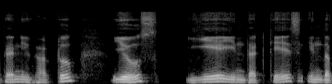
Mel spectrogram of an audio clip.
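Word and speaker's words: へ: Ye is pronounced as ye as in elephant. In elephant, how we pronounced e?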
